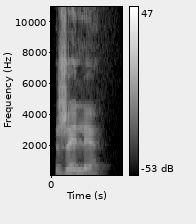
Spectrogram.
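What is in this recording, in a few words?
"желе", Komi, female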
